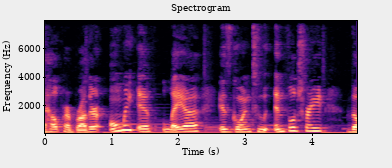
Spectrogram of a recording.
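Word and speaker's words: Laia: character of this book I think you pronounce her name Leia it's spelled l a i a I'm going to say Leia her and her family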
